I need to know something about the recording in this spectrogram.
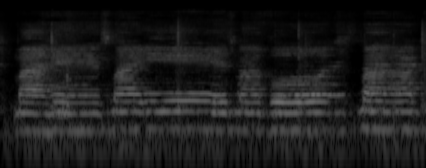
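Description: A man singing a slow gospel solo into a microphone, holding long notes in several short phrases over a sustained backing chord.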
